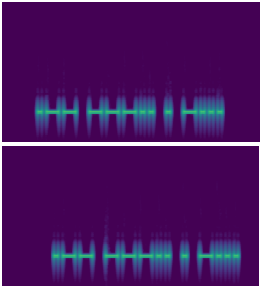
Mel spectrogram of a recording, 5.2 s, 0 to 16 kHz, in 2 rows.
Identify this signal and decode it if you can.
Morse code, heard as a keyed tone, about 28 wpm, 700 Hz. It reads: W8EB W8EB
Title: USA Call Signs - 4 Characters - Repeated 2x - 28wpm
